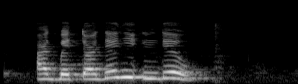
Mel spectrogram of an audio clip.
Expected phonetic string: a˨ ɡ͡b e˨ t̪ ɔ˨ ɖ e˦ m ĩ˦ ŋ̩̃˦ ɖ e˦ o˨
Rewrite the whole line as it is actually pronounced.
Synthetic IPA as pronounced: a˨ ɡ͡b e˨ t̪ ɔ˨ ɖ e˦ ɲ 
